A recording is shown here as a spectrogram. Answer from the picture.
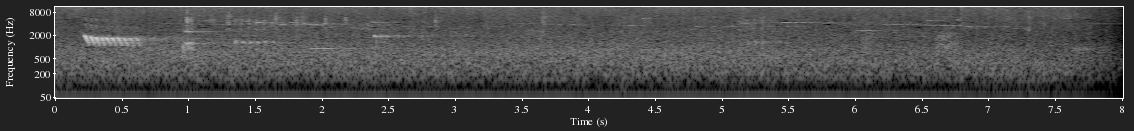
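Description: Outdoor ambience with bird calls: a steady background hiss, a short, loud, rapidly pulsing bird call just after the start, then faint scattered chirps and whistles. The sound fades out at the end.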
